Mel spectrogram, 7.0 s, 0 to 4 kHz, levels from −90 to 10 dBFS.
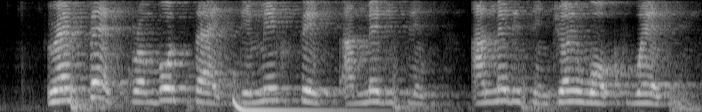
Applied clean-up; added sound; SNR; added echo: none; Bass drum; 4 dB; reverberation time 1.0 s.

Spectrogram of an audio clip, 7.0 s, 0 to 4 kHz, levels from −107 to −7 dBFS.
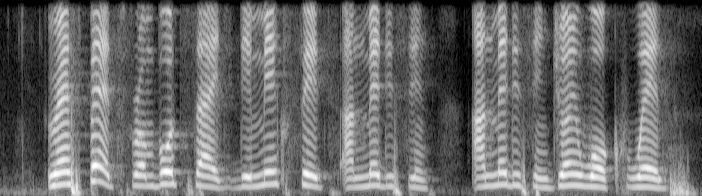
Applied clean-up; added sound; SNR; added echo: none; none; none; none.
